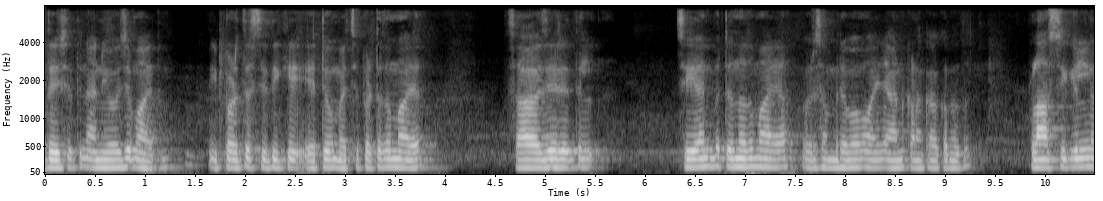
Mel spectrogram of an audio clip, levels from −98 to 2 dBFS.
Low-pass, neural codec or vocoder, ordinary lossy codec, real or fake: 7.2 kHz; none; AAC, 48 kbps; real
